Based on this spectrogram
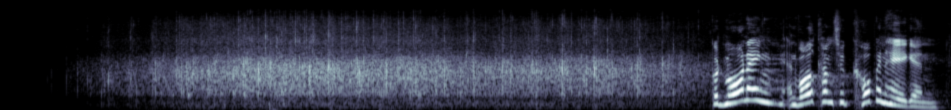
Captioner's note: applause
